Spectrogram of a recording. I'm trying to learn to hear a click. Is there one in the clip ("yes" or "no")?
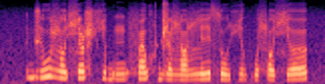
no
